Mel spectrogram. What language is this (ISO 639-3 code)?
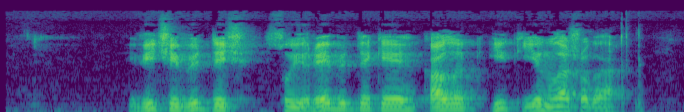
chm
